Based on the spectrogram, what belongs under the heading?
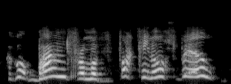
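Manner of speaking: high, indignant retelling; indignant disbelief. Real, not acted. Telling mate about hospital ban, high indignant tone. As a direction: sound outraged at being banned.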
